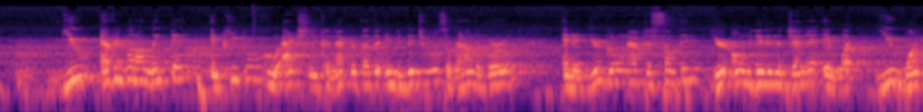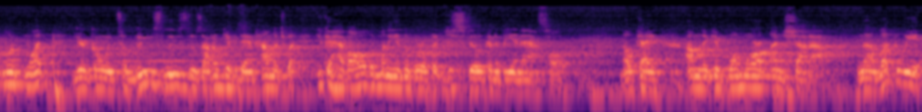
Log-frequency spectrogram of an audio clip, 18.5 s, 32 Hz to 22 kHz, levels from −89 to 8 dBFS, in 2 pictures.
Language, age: English, 30-49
